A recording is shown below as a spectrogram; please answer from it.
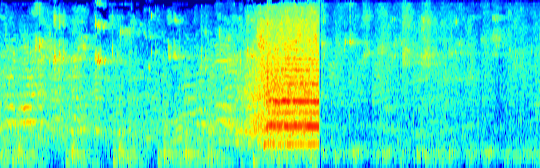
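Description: A basketball dribbled on a hardwood court with sneaker and court noise. About four seconds in a loud, steady arena buzzer sounds over rising crowd noise, then cuts off abruptly less than a second later.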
